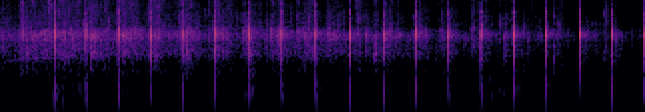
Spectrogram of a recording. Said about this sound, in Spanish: A Él sea la gloria y la honra. Démosle un fuerte aplauso a Jesús por eso.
